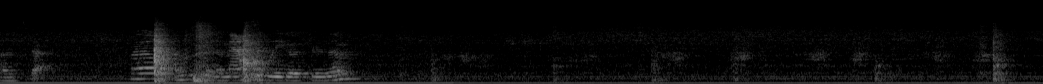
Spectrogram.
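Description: A short voice sound, about two seconds long, starts about a second and a half in. The rest is quiet kitchen room tone with a steady low hum and a few faint clicks.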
